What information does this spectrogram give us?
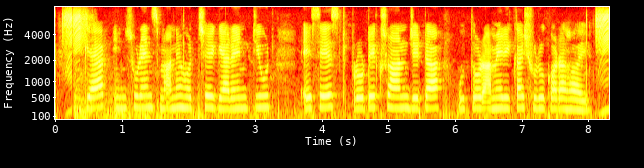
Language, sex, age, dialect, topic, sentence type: Bengali, female, 18-24, Northern/Varendri, banking, statement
